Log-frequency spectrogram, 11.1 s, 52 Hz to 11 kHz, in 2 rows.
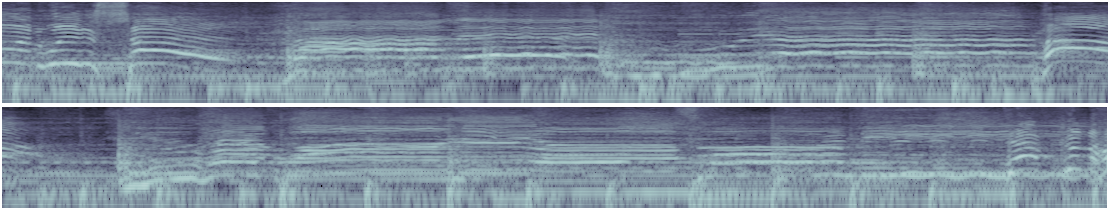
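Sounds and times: gospel singing: 0.0s - 11.0s.

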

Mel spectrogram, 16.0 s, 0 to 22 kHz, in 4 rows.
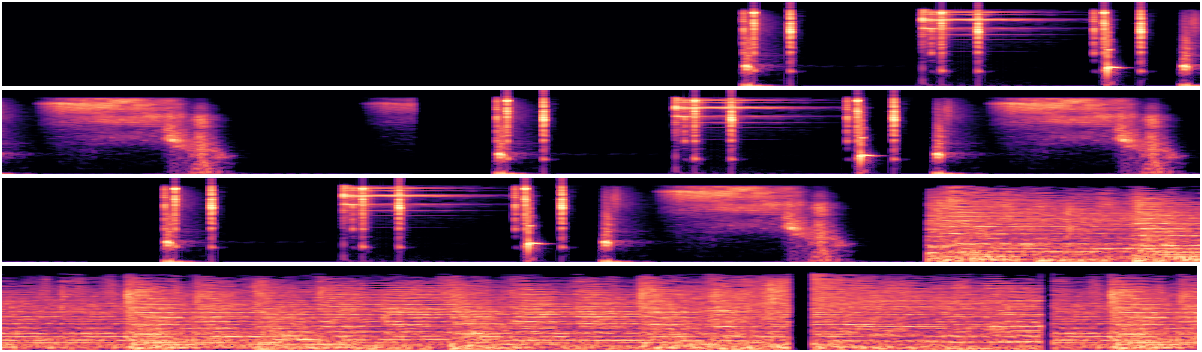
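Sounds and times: sharp mouse clicks: 2.5s - 10.9s.

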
